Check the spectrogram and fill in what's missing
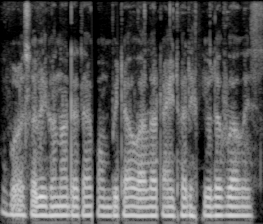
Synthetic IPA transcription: upɔ̰ɹɔ̰sa̰bikʰɔnɔtɛtakɔmputaɹalɔtaj̃ntʰɔadekʰibɔlojpɔaɡɔjsɛ̥

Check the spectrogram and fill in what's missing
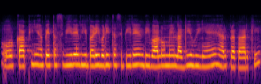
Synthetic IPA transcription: ɔːɾkaːpʰijɐɦãpet̪ɐswiːɾẽbʱibɐɽibɐɽit̪ɐswiːɾẽd̪iʋaːlõmẽlɐɡiɦʊiɦɛ̃ɦɐɾpɾɐkaːɾkiː

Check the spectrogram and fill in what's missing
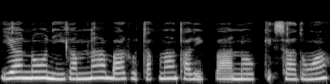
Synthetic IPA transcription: janoniɡamnabaɾotʰak̚nat̪ʰaɾik̚panokːisad̪uŋa

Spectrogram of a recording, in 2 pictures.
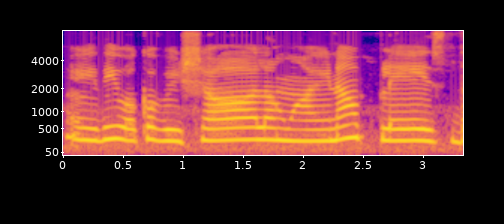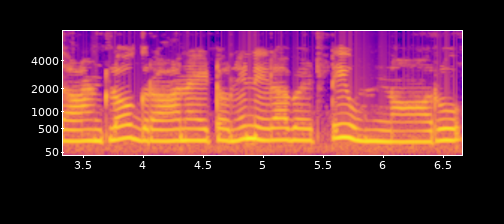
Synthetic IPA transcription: id̪iɔkɐʋiʂaːlɐmɐjnɐpleːsd̪aːɳʈlo̞ːɡɾaːnejʈoninilɐbeʈːiunːaːɾu

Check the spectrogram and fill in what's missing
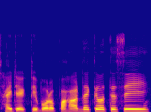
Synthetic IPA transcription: sʰajtek̚ʈibɔɾɔpaɦaɾd̪ɛk̚t̪eɔt̪ːesi

